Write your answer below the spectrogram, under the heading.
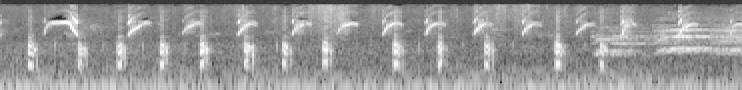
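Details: Freshly hatched Japanese bantam chicks, white with black tails, out for a walk: about four sharp descending peeps per second, ending in a brief harsher, buzzier note.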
